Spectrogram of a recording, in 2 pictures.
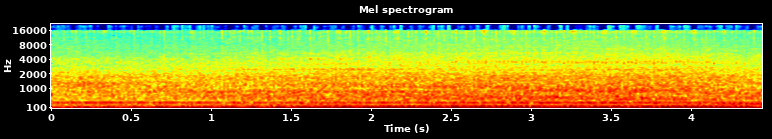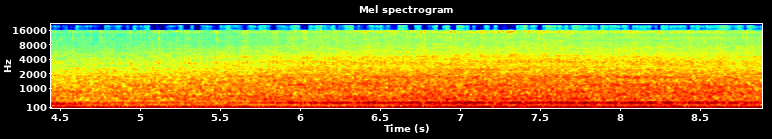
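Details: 2011 Ford Mustang GT 5.0 Coyote with Roush exhaust, warm idle outdoors after a 15-minute, ten-mile drive following replacement of all rod bearings and bolts: smooth, even idle with no knock or tick; fixed.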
